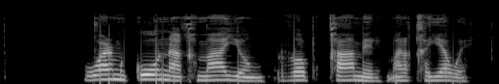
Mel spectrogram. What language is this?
Jaqaru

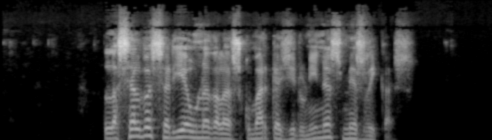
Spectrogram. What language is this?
Catalan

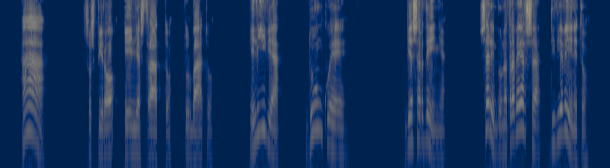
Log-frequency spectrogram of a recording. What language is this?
Italian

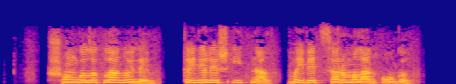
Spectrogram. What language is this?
Mari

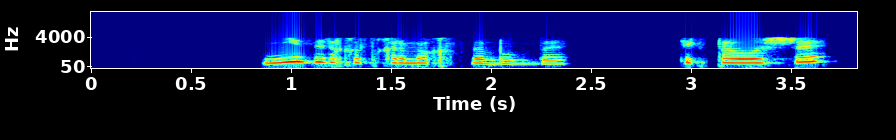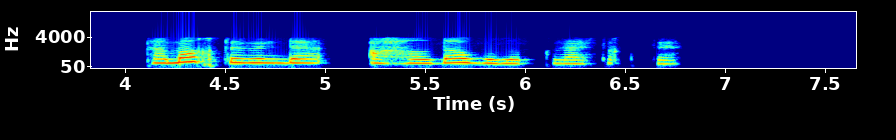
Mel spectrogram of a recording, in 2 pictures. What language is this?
Bashkir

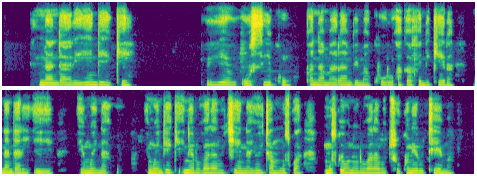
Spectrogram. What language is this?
Shona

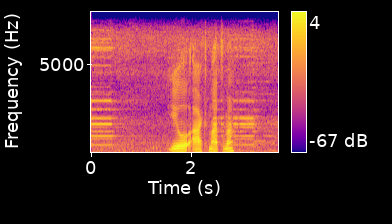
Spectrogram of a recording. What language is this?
Nepali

